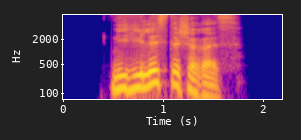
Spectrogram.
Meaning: strong/mixed nominative/accusative neuter singular comparative degree of nihilistisch
- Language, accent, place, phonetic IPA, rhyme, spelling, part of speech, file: German, Germany, Berlin, [nihiˈlɪstɪʃəʁəs], -ɪstɪʃəʁəs, nihilistischeres, adjective, De-nihilistischeres.ogg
